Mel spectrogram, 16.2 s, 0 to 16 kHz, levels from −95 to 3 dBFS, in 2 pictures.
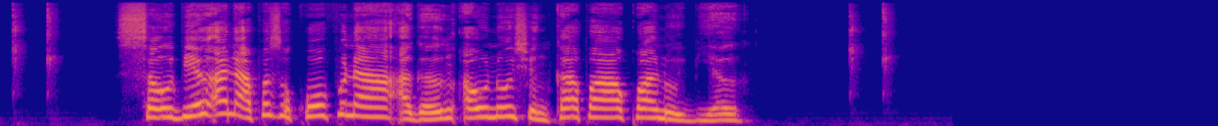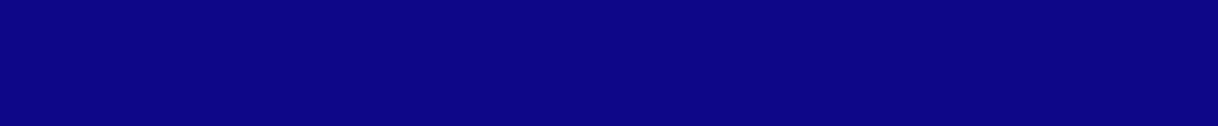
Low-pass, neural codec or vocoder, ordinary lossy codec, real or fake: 14.4 kHz; vocoder, 44.1 kHz, 128 mel bands every 256 samples, BigVGAN v2; AAC, 96 kbps; fake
